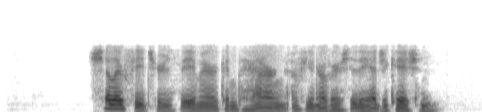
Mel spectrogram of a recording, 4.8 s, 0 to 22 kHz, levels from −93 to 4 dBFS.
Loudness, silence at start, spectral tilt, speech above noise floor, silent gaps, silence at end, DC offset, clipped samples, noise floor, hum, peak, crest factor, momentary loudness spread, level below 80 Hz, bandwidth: -28 LUFS; 0.9 s; -6.5 dB/octave; 59 dB; none; 0.45 s; under 0.1%; under 0.1%; -87 dBFS; none; -8 dBFS; 20 dB; 9 LU; -56 dBFS; 4.3 kHz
